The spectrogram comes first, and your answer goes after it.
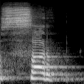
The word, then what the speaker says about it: सर्प: उससे पहले वाले अक्षर के बाद आधा र का उच्चारण कीजिएगा।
